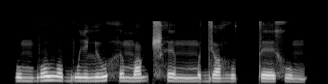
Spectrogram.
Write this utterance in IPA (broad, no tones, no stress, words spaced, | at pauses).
umbowob wilʲuhɘm ɒɡʈ͡ʂʰe mːədʲɒɦu tːexum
